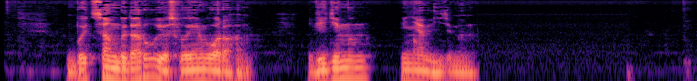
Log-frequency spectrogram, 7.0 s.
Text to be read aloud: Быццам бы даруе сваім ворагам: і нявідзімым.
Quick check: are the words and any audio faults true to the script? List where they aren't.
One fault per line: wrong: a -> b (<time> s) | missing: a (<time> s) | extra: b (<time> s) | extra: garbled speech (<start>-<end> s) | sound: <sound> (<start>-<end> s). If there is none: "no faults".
extra: відзімым (3.2 s)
